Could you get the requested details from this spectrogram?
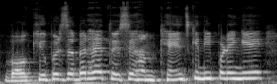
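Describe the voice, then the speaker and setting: A woman teaching Quran pronunciation, reciting words slowly and breaking them into syllables with patient explanation. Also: sits high, mellow. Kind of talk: slow tajweed lesson with recitation.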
